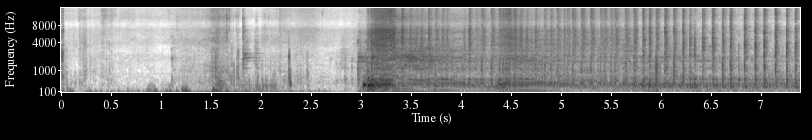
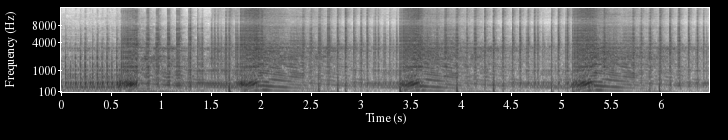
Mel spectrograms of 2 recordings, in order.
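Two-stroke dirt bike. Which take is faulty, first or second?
first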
